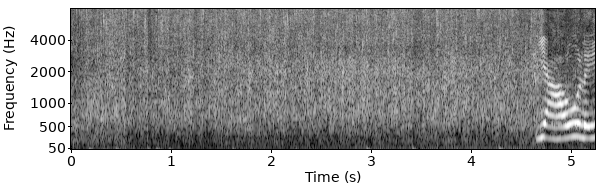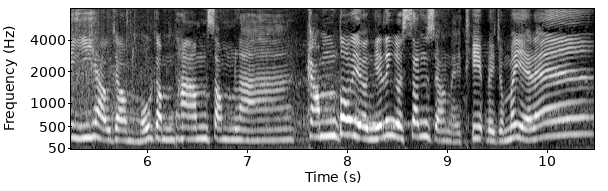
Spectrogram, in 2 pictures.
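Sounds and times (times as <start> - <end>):
audience applause: 0.0 - 6.1
speech: 4.6 - 10.4.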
